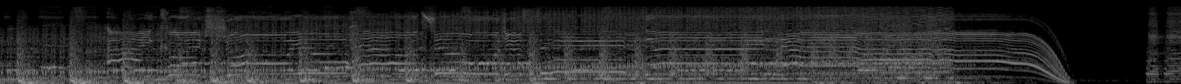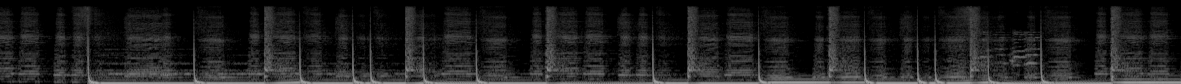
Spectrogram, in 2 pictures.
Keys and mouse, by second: 1.1-2.1 right drag, 1.1 e, 2.6 click, 3.8 g, 5.0 z, 6.3 g, 7.3 g, 8.6 g, 10.3 g, 12.5 g, 15.5 g, 17.2 g, 19.0 g, 20.4 g, 21.7 g.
